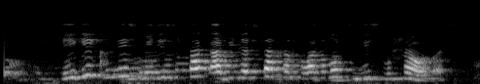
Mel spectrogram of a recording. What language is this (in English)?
Georgian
